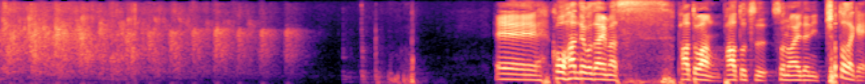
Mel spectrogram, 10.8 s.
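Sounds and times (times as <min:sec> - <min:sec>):
audience applause: 0:00.0 - 0:03.8
speech: 0:06.2 - 0:10.8.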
